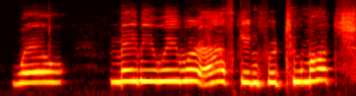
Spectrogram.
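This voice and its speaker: In a put-on character voice, a man speaks extremely high and squeaky, very slowly and in a flat monotone. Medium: read story. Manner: persuasive, friendly.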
